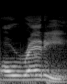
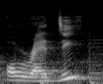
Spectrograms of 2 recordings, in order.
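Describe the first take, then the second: First: The d is said like a light r sound. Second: The d is said as a clear d sound. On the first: "no inglês americano already. Esse D se torna como se fosse um leve R" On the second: "no inglês britânico se fala already"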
